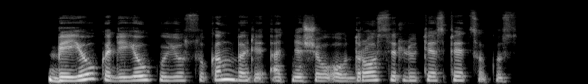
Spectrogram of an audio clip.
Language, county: Lithuanian, Panevėžys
